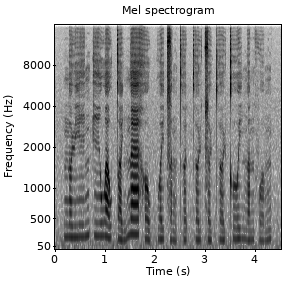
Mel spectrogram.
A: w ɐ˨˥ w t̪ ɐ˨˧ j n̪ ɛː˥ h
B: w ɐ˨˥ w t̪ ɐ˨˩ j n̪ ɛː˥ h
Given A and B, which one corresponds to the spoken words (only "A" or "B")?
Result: B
